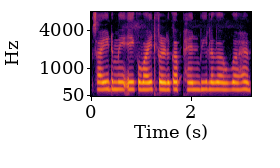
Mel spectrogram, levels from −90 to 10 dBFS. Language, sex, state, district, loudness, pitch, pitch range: Hindi, female, Jharkhand, Deoghar, -14 LUFS, 250 Hz, 250-255 Hz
